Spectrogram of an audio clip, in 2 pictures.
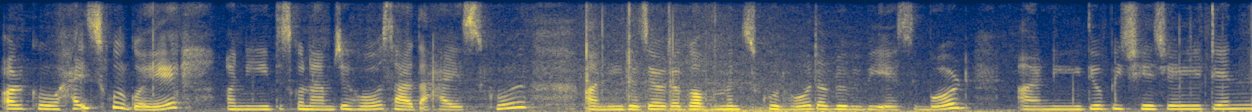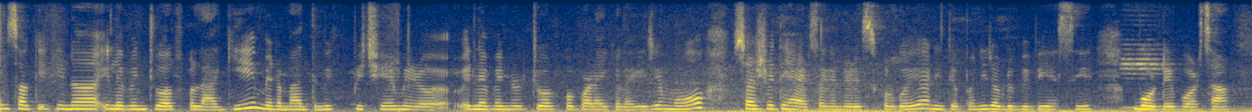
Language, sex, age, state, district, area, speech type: Nepali, female, 18-30, West Bengal, Darjeeling, rural, spontaneous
